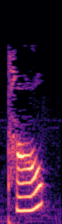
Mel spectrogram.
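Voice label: "逃", Mandarin Chinese; hsk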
